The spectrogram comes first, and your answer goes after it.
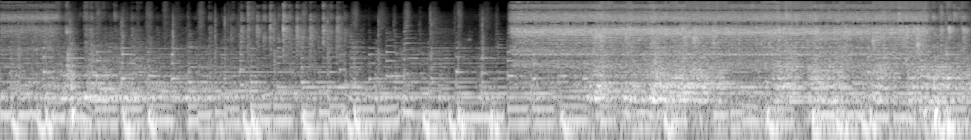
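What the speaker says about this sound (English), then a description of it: "I'm gonna go see if I can rinse this out." A sink tap runs steadily as a paper-craft tool is rinsed under it, a continuous close rush of water with a brief change in tone partway through.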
